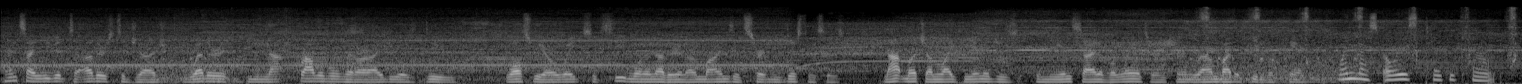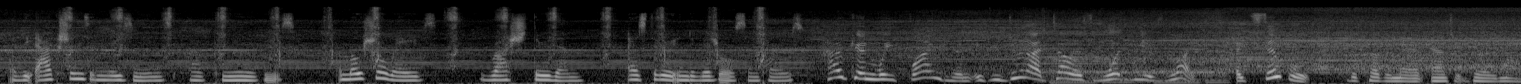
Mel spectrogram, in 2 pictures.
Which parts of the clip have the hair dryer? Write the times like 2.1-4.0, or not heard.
0.0-30.3.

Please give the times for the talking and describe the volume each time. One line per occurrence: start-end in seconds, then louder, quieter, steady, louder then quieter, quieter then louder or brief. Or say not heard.
0.0-30.3 steady.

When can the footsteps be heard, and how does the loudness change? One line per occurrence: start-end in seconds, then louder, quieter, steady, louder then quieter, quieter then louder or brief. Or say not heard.
not heard.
